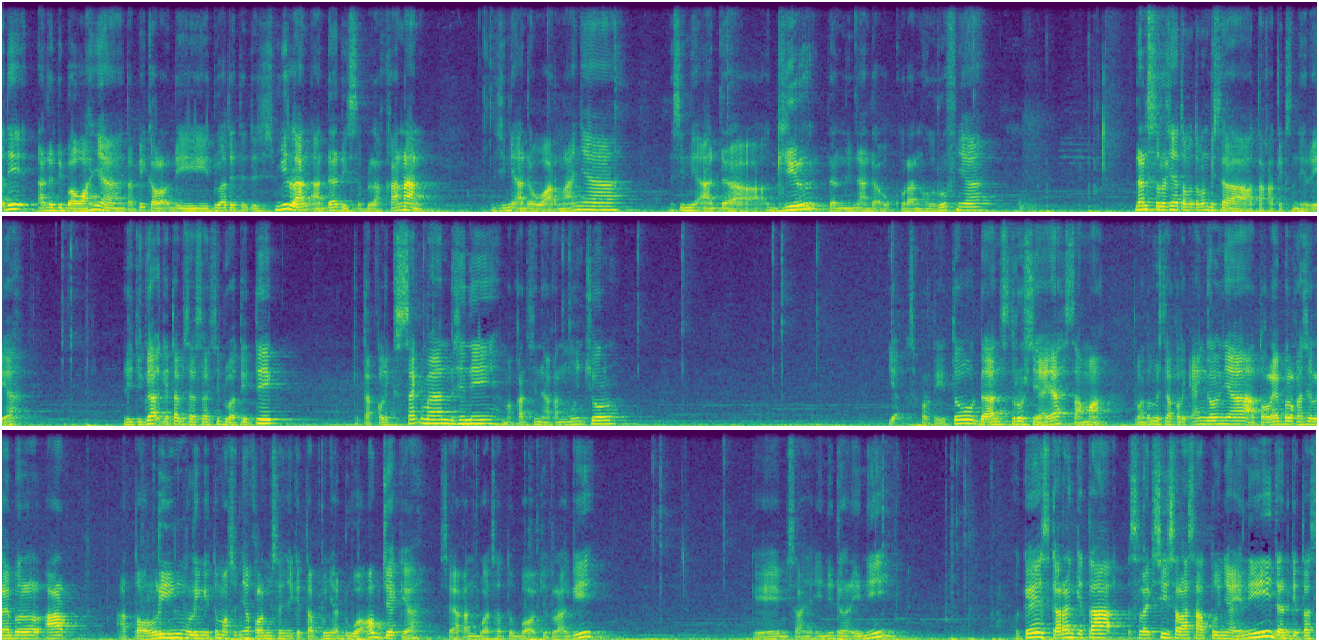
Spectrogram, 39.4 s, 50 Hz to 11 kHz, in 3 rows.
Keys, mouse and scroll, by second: 27.7 Tab, 33.4-38.5 drag, 38.5 Tab, 38.7-39.4 right drag.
